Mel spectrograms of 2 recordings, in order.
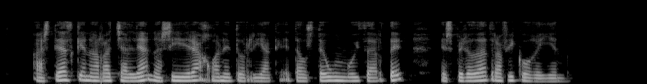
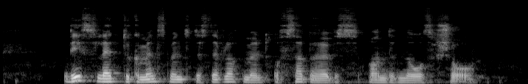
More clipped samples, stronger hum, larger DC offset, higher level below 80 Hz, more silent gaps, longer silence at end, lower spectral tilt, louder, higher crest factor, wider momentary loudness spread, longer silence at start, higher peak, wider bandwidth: neither; neither; neither; second, -68 dBFS vs -60 dBFS; first, 4.32-4.40 s vs none; first, 0.8 s vs 0.5 s; about the same, -6 dB/octave vs -6.5 dB/octave; second, -26 LUFS vs -22 LUFS; about the same, 16 dB vs 20 dB; second, 8 LU vs 11 LU; second, 0.35 s vs 0.65 s; second, -8 dBFS vs -2 dBFS; second, 8 kHz vs 14.5 kHz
